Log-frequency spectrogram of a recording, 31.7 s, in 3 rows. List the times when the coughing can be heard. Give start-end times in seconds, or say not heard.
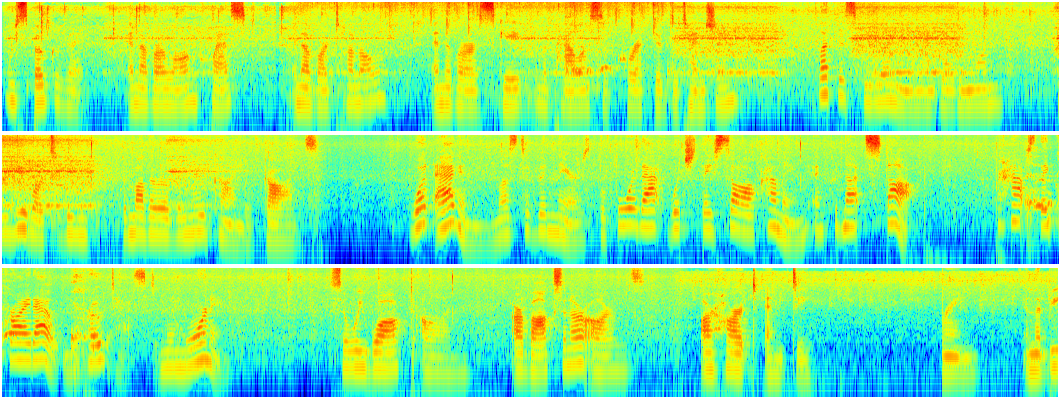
5.6-6.8, 20.8-22.2.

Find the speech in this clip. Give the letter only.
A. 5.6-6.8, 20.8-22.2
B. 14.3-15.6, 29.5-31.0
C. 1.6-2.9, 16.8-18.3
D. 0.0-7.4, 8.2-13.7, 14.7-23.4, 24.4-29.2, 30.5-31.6
D.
